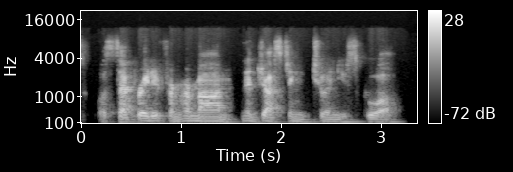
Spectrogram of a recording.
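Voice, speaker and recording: A man speaks at a moderate pace with vocal fry. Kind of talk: conference presentation. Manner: halting.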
